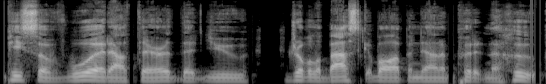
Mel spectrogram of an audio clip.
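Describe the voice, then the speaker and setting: A man's voice: on the low side, steady tone, fast, a little mellow, no echo, clean studio sound. A man, a pastor, hosting a podcast interview and reflecting the guest's words back. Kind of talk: conversational interview.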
